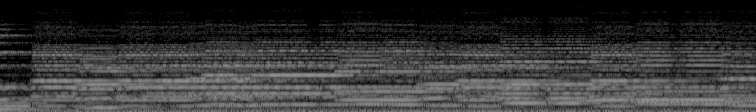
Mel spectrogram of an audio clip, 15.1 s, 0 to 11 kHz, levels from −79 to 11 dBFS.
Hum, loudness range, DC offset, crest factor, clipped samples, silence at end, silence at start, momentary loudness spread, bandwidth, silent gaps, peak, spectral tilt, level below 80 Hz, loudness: none; 2 LU; under 0.1%; 12 dB; under 0.1%; 0 s; 0 s; 3 LU; 8.8 kHz; none; -18 dBFS; -6.5 dB/octave; -46 dBFS; -30 LUFS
